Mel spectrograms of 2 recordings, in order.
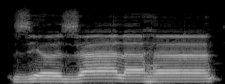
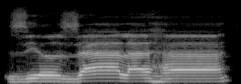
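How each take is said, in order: First: The a vowel sounds thick, mouth half closed. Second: The a vowel sounds clear, mouth fully open. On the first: The speaker calls it wrong. "Ada terdengar lebih tebal" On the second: The speaker calls it right. "Yang benar adalah"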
